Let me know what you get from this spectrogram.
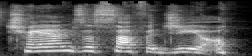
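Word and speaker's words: transesophageal: not the way he wanted them okay it's trans esophageal that is how you say it correctly all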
